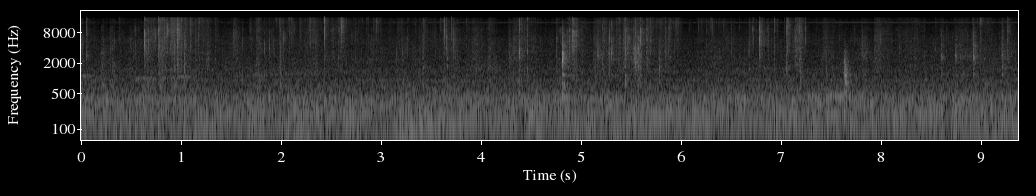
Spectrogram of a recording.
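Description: Crisp oven-baked yufka börek crackling as two hands tear a square of it open: scattered sharp crackles and snaps of the flaky layers.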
